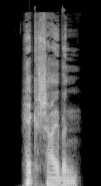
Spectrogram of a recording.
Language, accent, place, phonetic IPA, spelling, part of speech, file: German, Germany, Berlin, [ˈhɛkʃaɪ̯bn̩], Heckscheiben, noun, De-Heckscheiben.ogg
- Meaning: plural of Heckscheibe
